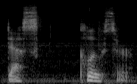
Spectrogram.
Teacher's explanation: You won't hear that final K.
